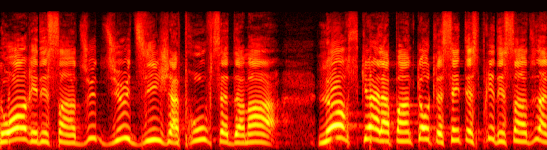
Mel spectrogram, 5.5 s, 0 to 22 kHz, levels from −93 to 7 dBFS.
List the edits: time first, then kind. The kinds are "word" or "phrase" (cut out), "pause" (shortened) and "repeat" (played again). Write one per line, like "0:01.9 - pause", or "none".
none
